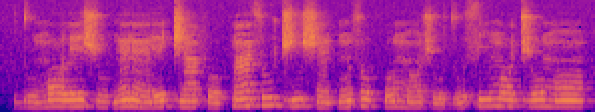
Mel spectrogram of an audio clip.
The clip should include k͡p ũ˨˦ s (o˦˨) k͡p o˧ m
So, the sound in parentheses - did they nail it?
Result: yes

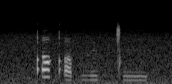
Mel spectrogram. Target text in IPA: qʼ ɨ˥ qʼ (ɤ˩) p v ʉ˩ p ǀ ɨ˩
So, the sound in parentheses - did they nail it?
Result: no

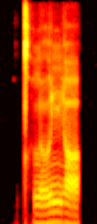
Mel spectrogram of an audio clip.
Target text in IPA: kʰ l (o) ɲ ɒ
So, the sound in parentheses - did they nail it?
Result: yes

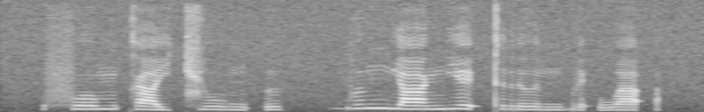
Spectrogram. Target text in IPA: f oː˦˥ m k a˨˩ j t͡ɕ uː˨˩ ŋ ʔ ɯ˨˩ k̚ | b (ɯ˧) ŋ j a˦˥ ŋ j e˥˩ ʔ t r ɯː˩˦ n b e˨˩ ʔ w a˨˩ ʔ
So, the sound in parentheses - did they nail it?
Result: no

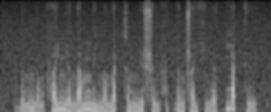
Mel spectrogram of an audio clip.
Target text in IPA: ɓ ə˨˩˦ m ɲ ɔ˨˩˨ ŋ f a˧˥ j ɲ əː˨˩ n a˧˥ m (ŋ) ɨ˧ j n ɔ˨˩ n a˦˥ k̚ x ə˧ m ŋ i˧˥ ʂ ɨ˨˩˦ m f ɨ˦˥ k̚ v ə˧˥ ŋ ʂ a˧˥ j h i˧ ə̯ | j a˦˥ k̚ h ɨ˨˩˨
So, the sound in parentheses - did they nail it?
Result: yes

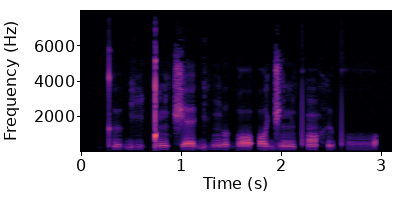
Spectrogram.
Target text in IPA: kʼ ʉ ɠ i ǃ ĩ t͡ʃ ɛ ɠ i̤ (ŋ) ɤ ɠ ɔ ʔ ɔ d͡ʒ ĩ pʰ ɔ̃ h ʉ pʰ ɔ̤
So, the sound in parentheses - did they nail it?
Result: yes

